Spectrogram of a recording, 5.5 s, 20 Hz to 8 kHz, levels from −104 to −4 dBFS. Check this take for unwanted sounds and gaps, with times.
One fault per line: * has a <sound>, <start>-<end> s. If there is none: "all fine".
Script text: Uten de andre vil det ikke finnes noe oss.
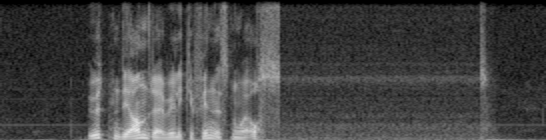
all fine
